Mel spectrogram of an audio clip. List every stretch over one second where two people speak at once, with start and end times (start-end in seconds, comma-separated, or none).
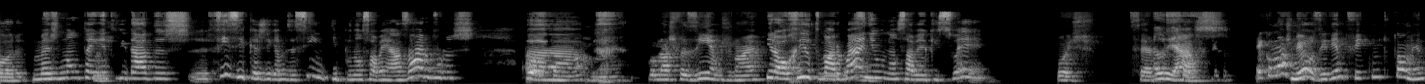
none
